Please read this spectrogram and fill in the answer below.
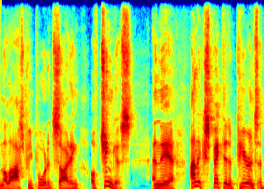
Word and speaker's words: Chinggis: Chinggis, by the way, is the preferred way of pronouncing the great Khan's name by Mongol specialists today. It is a more accurate rendering of his written name than Genghis.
